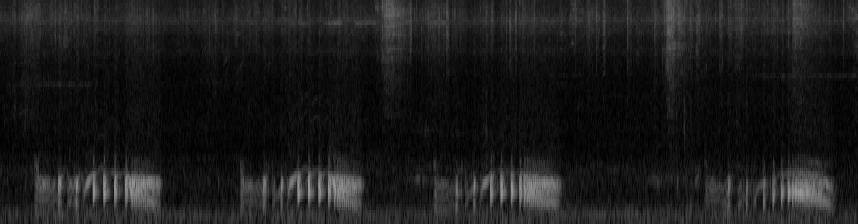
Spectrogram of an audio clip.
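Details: Male pigeon performing, giving deep, throbbing coos in four bouts of about a second each, repeated roughly every two to two and a half seconds, with pulsed, rolling notes and a quiet background.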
